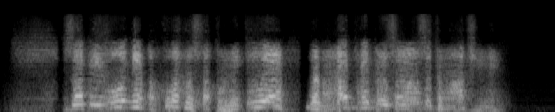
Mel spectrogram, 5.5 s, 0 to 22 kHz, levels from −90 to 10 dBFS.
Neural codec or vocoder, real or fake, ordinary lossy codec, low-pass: codec, 44.1 kHz, 0.9 kbps, DAC; fake; AAC, 32 kbps; 19.8 kHz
